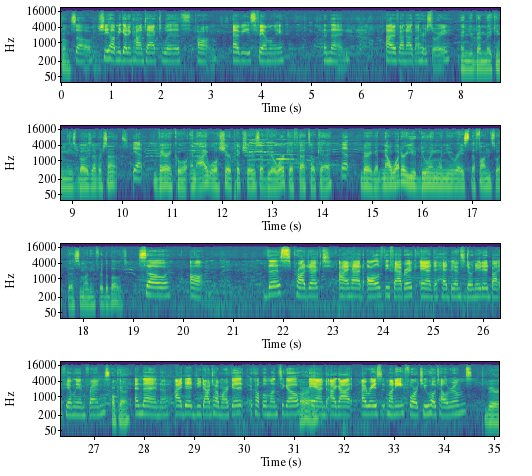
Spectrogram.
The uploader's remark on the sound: What is more iconic than for a podcast built in Iowa to record an episode at the Field of Dreams nestled in Dyersville, Iowa?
